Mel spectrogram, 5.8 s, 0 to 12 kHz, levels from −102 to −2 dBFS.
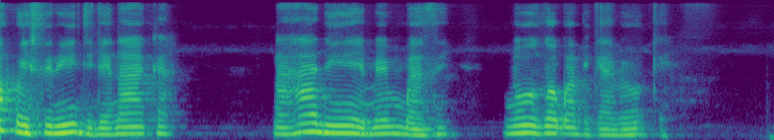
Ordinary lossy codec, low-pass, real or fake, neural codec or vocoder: none; 10.8 kHz; fake; codec, 44.1 kHz, 7.8 kbps, DAC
